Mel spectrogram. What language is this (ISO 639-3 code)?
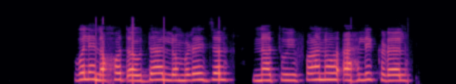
pus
